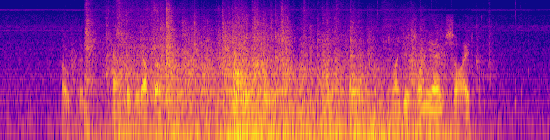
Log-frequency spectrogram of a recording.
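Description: A metal roller door rattles loudly as it rolls open.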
